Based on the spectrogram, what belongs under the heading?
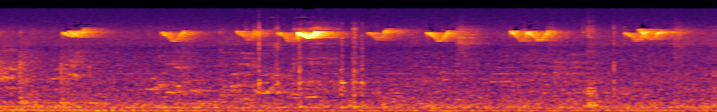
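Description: A small bird chirping over and over, short high chirps about twice a second, with a brief sharp knock about three seconds in.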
